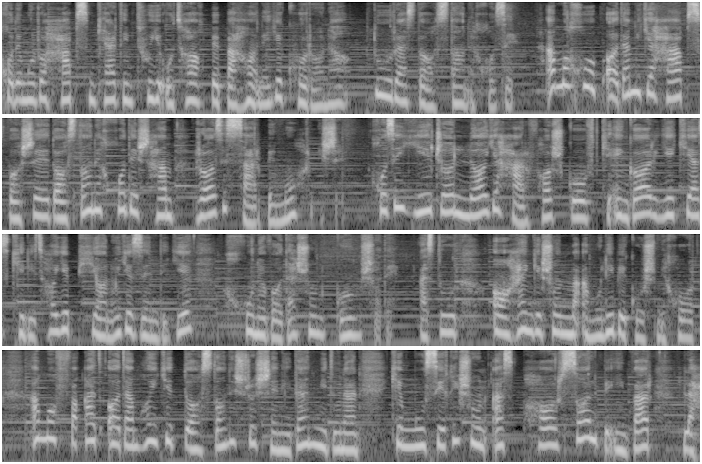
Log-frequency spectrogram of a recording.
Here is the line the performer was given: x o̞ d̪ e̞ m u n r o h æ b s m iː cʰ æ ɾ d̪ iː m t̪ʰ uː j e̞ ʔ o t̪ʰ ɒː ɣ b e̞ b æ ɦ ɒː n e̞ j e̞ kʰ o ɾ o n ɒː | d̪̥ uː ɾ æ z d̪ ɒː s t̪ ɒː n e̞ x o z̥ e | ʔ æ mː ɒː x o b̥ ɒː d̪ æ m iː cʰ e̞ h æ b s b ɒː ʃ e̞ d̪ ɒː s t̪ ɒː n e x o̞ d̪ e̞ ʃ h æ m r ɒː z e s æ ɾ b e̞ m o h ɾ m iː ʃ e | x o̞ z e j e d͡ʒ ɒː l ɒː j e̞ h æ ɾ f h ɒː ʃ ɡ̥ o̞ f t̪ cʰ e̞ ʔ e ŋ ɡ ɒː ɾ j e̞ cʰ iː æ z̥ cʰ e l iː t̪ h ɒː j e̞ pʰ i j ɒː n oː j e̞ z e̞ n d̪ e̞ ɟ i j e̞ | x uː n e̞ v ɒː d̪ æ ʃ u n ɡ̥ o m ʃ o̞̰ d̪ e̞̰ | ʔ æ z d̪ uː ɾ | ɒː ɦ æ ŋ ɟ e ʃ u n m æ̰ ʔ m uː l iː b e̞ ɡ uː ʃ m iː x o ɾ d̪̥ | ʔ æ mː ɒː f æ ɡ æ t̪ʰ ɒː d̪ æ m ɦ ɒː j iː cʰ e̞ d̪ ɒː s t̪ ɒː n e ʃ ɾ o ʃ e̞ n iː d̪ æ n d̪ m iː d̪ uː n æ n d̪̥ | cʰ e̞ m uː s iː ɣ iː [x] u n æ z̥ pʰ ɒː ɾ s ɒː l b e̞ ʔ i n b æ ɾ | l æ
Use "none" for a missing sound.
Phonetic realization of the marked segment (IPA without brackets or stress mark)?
ʃ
